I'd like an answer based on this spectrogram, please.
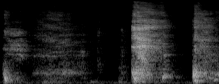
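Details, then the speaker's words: Three harsh, forceful coughs, the first preceded by a spluttering throat sound, in a small room, from a speaker unwell and sick while recording; cough. "so sorry if you've lasted this long with me coughing and spluttering through your reading I really do thank you and I appreciate very much"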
